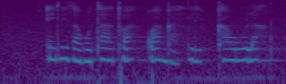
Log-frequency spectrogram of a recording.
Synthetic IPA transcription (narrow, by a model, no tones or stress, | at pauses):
elizak̬utʰatʰwak̬waŋali | kʰawuːla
